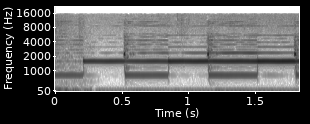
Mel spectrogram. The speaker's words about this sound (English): Nokia ringtone. Yeah, good. Good now. At the start, sounded like a truck reverse.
